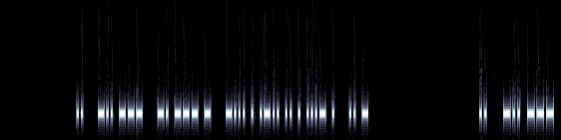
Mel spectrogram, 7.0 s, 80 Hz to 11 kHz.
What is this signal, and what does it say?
Morse code, heard as a keyed tone, about 39 wpm, 700 Hz. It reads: I DO NOT BELIEVE IT I DO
